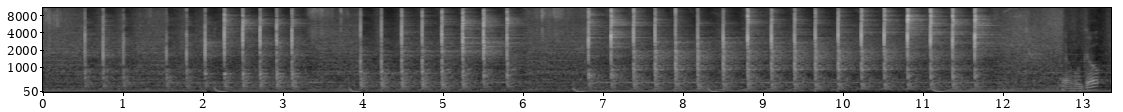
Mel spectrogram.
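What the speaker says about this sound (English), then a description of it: "I'm gonna try to start it with the baby hammer." A small baby hammer taps a rear wheel bearing into place, delivering a long series of sharp metallic strikes in a steady rhythm, close and fairly loud, with a few brief pauses between bursts.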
